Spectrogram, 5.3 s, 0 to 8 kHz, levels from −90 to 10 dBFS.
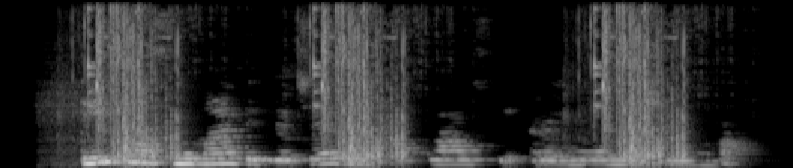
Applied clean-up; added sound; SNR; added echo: classical method WPE with log-MMSE.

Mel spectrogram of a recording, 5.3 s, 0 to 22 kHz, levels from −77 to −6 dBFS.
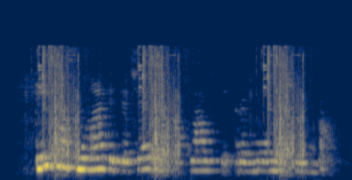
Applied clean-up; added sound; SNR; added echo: none; Shatter; 8 dB; reverberation time 0.5 s.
